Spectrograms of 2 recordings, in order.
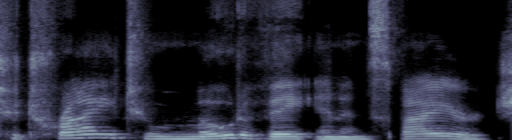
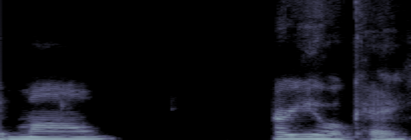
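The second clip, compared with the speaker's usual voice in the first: gentle, soft, hushed voice; 3 semitones lower than usual. Retelling a knock at the closet door: imitating a quiet, soft voice. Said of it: "a soft knock at the door and a quiet voice say".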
